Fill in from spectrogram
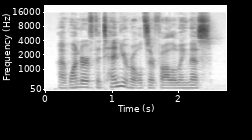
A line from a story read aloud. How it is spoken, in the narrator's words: Lucy murmured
